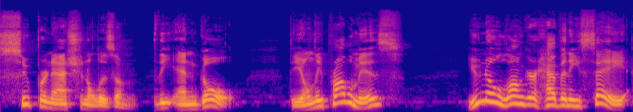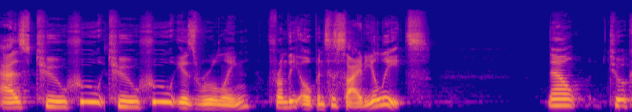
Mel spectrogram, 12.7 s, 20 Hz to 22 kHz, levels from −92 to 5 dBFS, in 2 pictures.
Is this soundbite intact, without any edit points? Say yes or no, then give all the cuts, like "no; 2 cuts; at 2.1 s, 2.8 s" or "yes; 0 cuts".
no; 3 cuts; at 1.5 s, 7.4 s, 8.9 s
